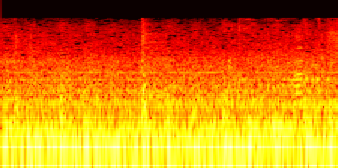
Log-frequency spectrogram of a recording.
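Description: A wall switch clicks.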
